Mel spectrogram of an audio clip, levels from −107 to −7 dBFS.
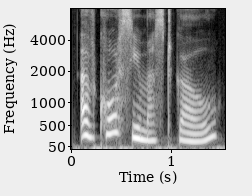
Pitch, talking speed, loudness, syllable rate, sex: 235 Hz, 195 wpm, -16 LUFS, 4.4 syllables/s, female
